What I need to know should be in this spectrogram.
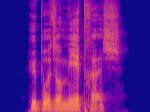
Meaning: hypsometric
- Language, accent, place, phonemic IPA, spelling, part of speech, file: German, Germany, Berlin, /hʏpsoˈmeːtʁɪʃ/, hypsometrisch, adjective, De-hypsometrisch.ogg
